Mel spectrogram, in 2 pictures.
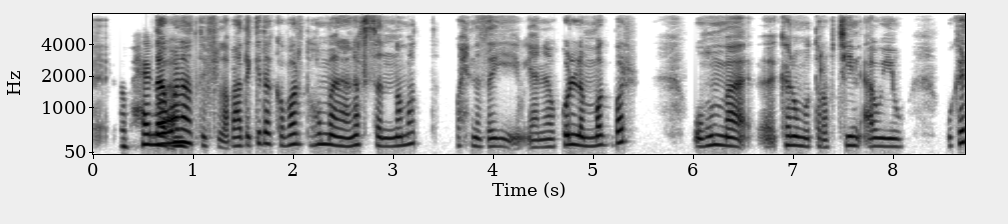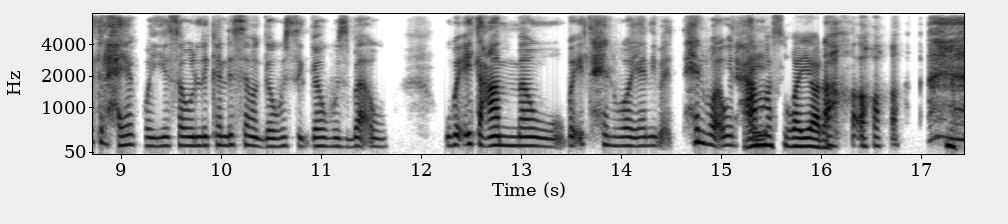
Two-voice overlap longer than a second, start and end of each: none

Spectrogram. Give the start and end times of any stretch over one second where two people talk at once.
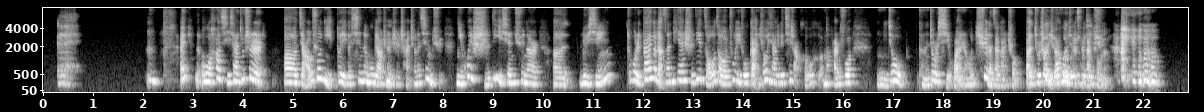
20.0-21.2

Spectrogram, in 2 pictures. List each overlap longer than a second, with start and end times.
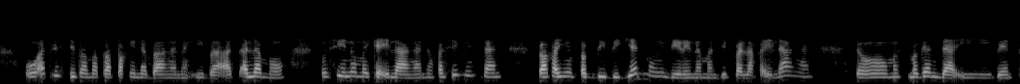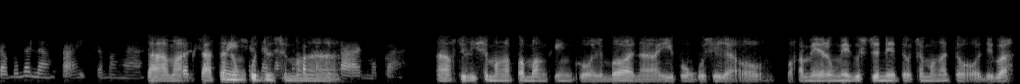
12.0-13.4

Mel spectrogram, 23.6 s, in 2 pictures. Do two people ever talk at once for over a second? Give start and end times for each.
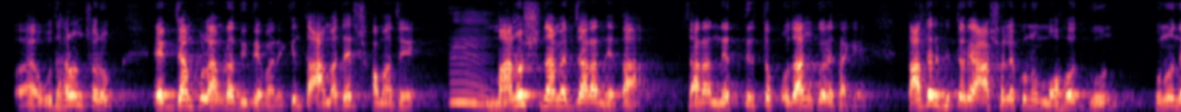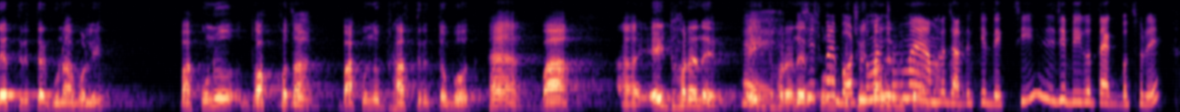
19.3-21.4

